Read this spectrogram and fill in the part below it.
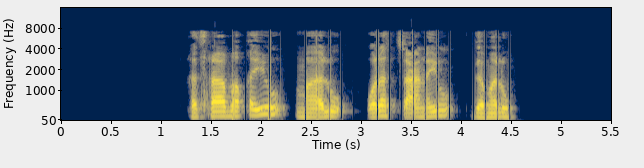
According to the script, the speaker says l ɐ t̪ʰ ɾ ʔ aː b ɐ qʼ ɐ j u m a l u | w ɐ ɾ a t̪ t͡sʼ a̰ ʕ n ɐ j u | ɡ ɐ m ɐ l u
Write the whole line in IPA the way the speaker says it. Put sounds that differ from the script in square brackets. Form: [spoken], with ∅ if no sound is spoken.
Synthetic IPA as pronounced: l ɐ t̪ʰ ɾ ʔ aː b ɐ qʼ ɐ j u m a l u | w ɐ [l] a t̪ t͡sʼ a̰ ʕ n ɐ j u | ɡ ɐ m ɐ l u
